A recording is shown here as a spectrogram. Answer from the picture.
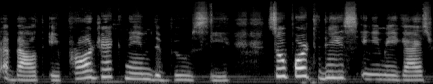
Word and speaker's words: Boosey: Is it Boosey? Am I correct with that? Yes, it's Boozy.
